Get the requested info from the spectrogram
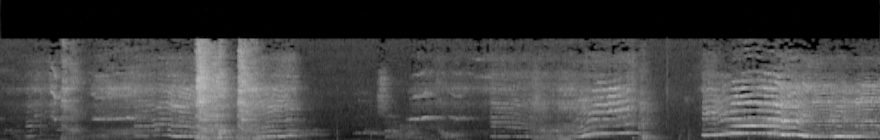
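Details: Two-year-old Airedale terrier indoors, calling out while watching a wildlife documentary about African wild dogs: wavering, whining howls that rise and fall, mixed with the television soundtrack and a brief cough-like sound.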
